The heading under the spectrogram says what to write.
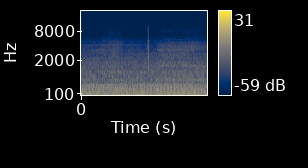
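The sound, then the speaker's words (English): A car engine, driven on the way to a gas station, roars with a steady, deep low rumble, holding an even loudness throughout. There is no talking, just one brief faint click partway through. “I like this car a little bit better than my new car, and because it's the engine roar and revving, and it's a little better.”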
